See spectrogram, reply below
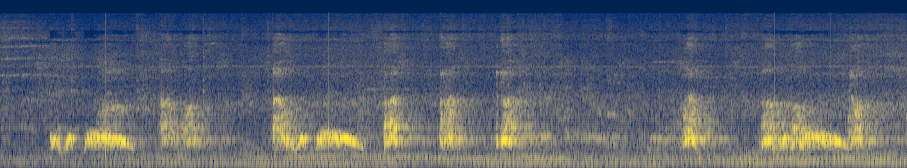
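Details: Spotted dove with the 'giọng thổ' voice calling to provoke other doves: repeated low coos with curved falling endings, interleaved with loud rhythmic tapping or thudding bursts about every second.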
